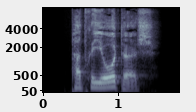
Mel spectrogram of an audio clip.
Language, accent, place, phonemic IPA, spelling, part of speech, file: German, Germany, Berlin, /patʁiˈoːtɪʃ/, patriotisch, adjective, De-patriotisch.ogg
- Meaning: patriotic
